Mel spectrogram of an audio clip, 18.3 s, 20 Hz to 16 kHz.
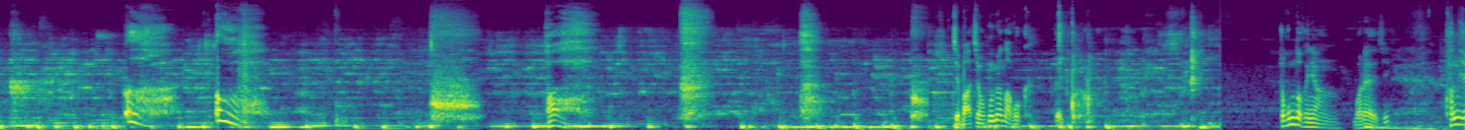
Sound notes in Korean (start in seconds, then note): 8.5 콧방귀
